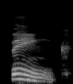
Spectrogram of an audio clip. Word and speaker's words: think: auxiliar What does she pronúncia desse think th coloca a língua no meio do dente ó think vou trazer mais dicas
